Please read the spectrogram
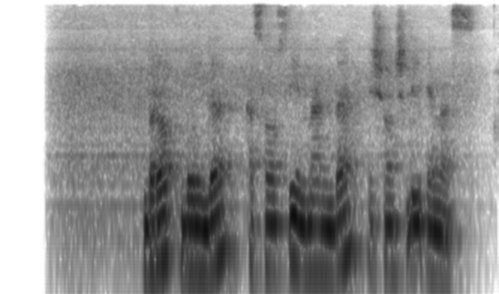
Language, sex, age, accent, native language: Uzbek, male, 25-34, Xorazm, Uzbek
